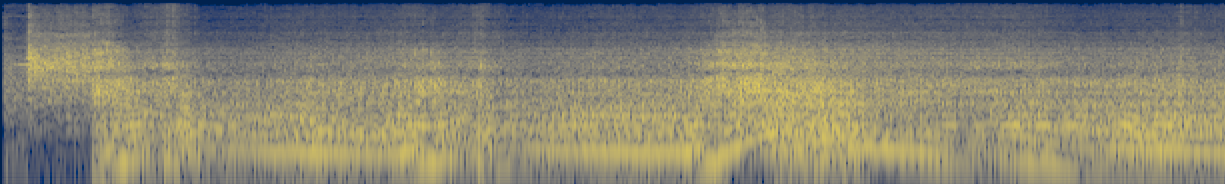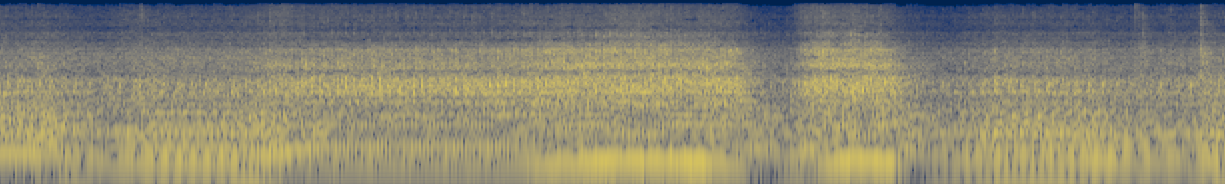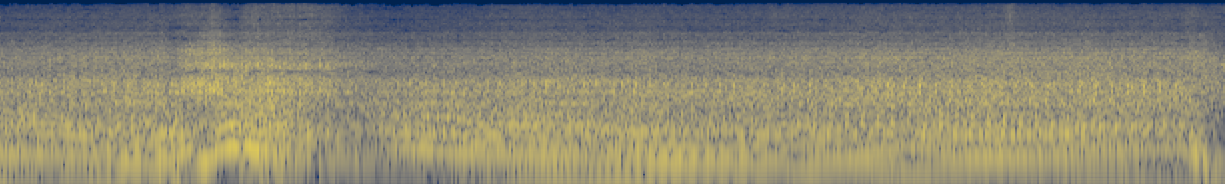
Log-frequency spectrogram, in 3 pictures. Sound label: Mustang GT no mufflers, exhaust sounds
